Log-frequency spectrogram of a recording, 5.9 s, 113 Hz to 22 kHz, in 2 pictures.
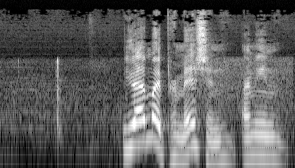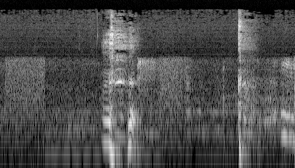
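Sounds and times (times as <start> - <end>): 
faint room noise: 0.0 - 5.8
speech: 1.2 - 3.0, 4.0 - 4.5
person coughing while vaping indoors: 4.0 - 4.4, 5.3 - 5.6.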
